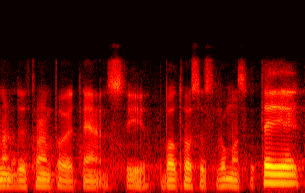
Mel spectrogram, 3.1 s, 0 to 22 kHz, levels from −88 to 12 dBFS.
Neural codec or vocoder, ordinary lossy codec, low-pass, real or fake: codec, 16 kHz, 0.8 kbps, ZipCodec; Opus, 32 kbps; 7.2 kHz; fake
